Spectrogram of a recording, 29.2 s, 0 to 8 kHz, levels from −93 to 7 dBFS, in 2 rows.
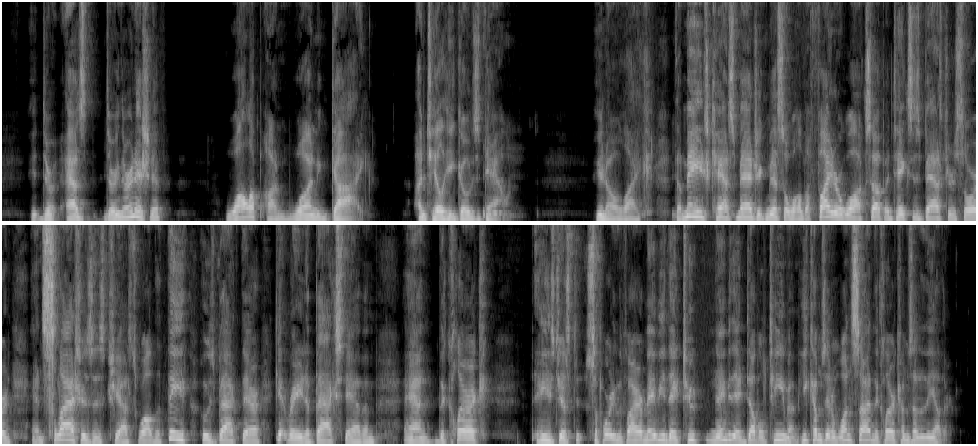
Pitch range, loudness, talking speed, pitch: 140-175 Hz, -22 LUFS, 155 wpm, 155 Hz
